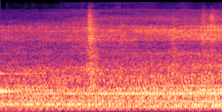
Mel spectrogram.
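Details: Ford Expedition air suspension: electric compressor hums steadily with a fixed whine, running continuously while the air springs never inflate; the solenoids were not leaking, the leak is at the air dryer line on the compressor, which lacked its sealing retaining rings.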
